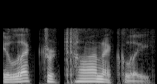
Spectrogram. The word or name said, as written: electrotonically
